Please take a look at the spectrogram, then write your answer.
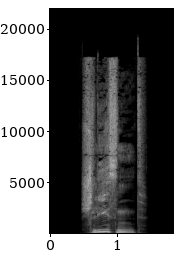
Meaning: present participle of schließen
- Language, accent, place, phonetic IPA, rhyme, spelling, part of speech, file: German, Germany, Berlin, [ˈʃliːsn̩t], -iːsn̩t, schließend, verb, De-schließend.ogg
